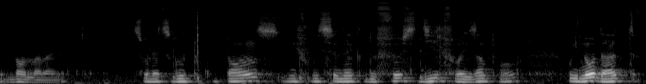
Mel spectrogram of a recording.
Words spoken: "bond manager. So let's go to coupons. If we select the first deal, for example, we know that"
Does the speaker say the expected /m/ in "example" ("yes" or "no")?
no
